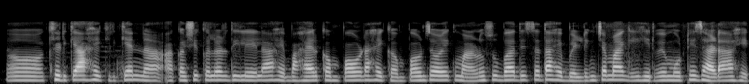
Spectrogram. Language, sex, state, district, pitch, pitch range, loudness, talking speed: Marathi, female, Maharashtra, Solapur, 195 Hz, 185-200 Hz, -19 LUFS, 200 wpm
